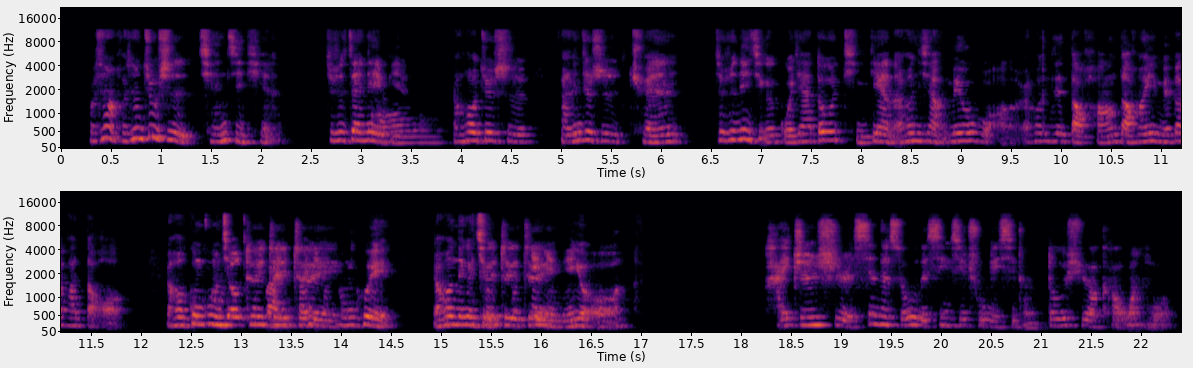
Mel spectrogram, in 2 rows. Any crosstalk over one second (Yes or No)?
Yes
